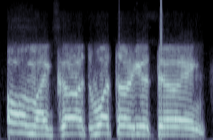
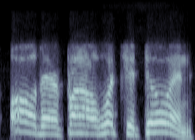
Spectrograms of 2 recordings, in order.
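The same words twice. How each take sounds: First: Put-on higher-pitched, alarmed Russian accent. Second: Put-on higher-pitched, alarmed Canadian accent. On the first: Russian guy freaks out at the shooting, Russian accent. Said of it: "That's a good Russian". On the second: Canadian freaks out at his drinking pal, Canadian accent. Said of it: "that's a pretty spot-on Canadian".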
